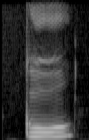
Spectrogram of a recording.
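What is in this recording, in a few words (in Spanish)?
"q", spanish, female, slow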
